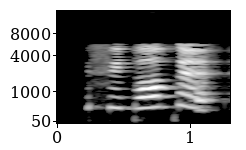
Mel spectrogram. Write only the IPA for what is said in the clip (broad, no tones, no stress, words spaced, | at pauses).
fʏɡɔkœ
